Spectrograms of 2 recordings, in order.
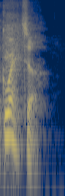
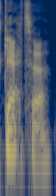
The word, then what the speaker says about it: Guetta: Is it not Guetta? – No, it's Guetta. – Oh, so the U's silent, is it? – Yeah.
